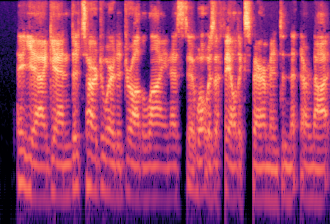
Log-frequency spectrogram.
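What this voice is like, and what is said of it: Slight Canadian accent. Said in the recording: “I'm picking up a bit of a Canadian accent.”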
